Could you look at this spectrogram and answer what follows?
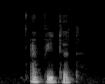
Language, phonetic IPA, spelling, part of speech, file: Polish, [ɛˈpʲitɛt], epitet, noun, LL-Q809 (pol)-epitet.wav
